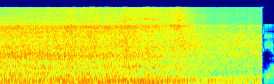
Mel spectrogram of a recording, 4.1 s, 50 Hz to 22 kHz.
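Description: Volvo FH 6x4 truck running loud as it pulls away and accelerates, heard through a phone recording with heavy noise across the whole range. The sound cuts off suddenly just before the end, as the playback stops.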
